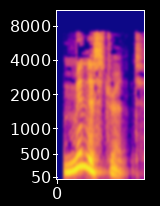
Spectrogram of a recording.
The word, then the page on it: ministrant: British English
